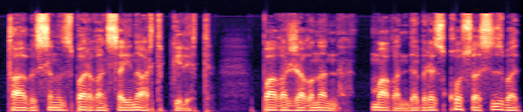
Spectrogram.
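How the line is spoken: Plain. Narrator (Kazakh): деді

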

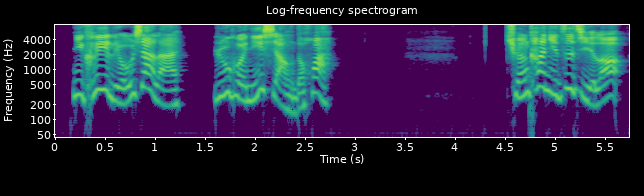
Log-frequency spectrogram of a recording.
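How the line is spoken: Mocking. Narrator (Chinese): 内德嘲笑说

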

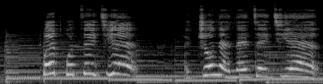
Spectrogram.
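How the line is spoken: Loud child. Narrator (Chinese): 小乐大声的说

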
